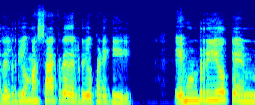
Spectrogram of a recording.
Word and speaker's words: perejil: eran dominicanos era diciéndoles que pronunciaran la palabra perejil, que es una palabra muy difícil. difícil para eh no para quien no es hispano pararlante eh al no al no decir perejilo, decirlo con acento creol asesinaba.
